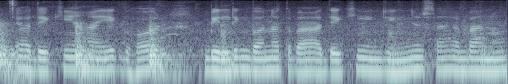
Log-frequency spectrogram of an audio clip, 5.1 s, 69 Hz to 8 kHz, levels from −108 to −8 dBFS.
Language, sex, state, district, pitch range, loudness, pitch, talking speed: Bhojpuri, female, Bihar, Gopalganj, 140-150 Hz, -29 LUFS, 145 Hz, 155 wpm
